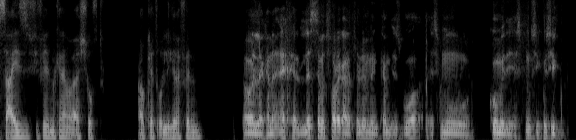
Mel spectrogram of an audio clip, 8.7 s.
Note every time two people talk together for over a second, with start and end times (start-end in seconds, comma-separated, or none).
none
